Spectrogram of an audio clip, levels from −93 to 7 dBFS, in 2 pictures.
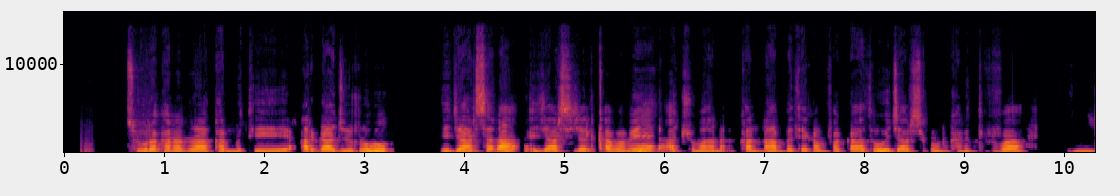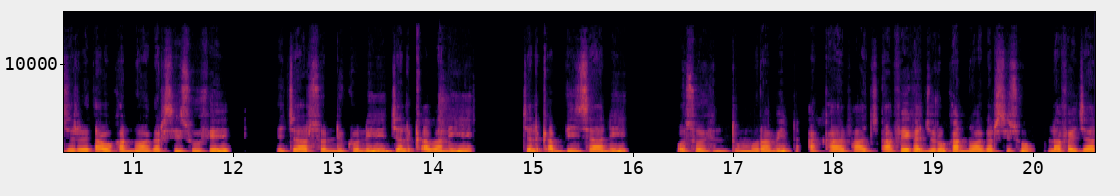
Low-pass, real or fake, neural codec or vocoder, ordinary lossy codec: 14.4 kHz; real; none; AAC, 96 kbps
